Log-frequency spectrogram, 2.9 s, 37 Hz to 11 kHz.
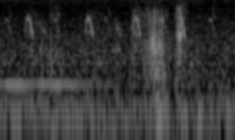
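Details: Newly hatched American kestrel chick at a nest box in Prairie du Chien, Wisconsin, on the morning of 12 May 2021, giving thin, high, arched chirps about every two-thirds of a second, over a steady low hum with a soft knock midway.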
